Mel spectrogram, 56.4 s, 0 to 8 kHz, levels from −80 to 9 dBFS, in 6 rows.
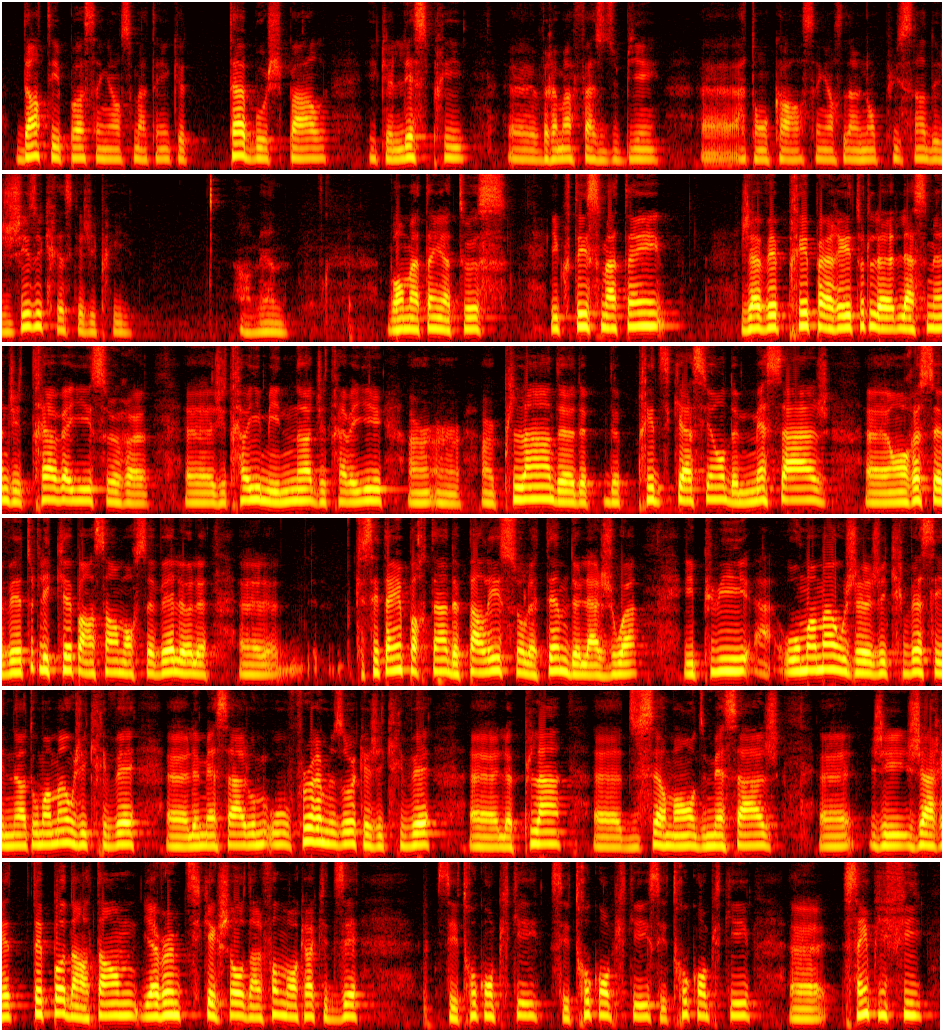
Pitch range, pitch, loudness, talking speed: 135-170 Hz, 150 Hz, -15 LUFS, 160 wpm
